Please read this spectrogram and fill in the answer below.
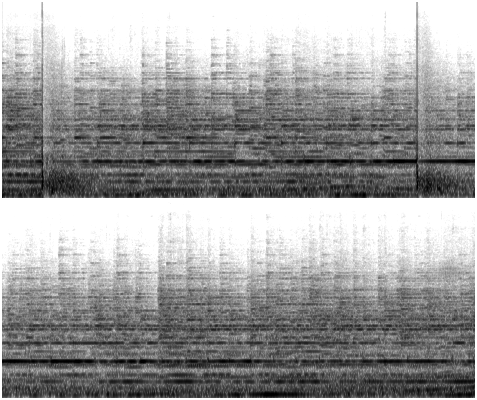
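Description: Church bells ringing continuously, a dense wash of overlapping bell tones, with two sharp clicks, one about a second in and one about eight seconds in.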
